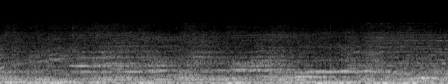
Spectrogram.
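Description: Amplified live concert music from the stage, heard from outside the grandstand: long held notes over a band with heavy bass.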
